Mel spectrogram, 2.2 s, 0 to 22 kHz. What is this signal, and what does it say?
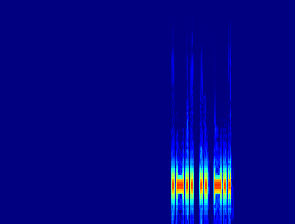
Morse code, heard as a keyed tone, about 63 wpm, 700 Hz. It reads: LID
